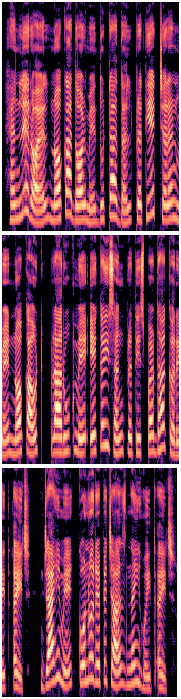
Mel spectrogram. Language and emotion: Maithili, neutral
